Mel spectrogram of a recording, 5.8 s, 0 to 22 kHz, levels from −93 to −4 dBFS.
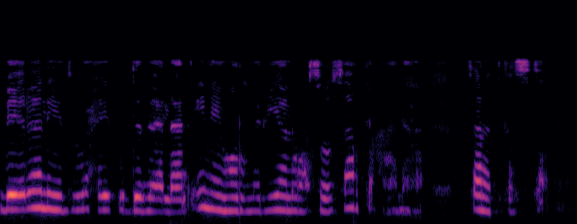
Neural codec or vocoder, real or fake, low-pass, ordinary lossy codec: codec, 16 kHz, 4 kbps, X-Codec, WavLM features, trained on Multilingual LibriSpeech; fake; 7.2 kHz; none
